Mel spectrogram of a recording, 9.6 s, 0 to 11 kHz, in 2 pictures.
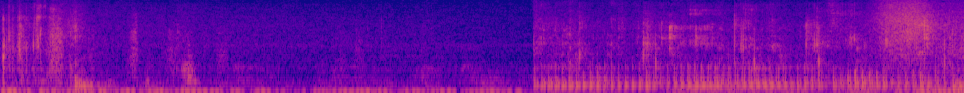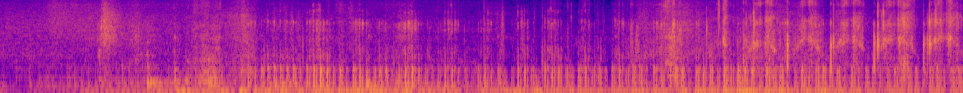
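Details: Rangi, the youngest pet cat, purrs into a 3Dio binaural microphone: a steady low rumble that starts soft and grows louder after about five seconds, joined by wet, crackly ear-licking grooming noises.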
